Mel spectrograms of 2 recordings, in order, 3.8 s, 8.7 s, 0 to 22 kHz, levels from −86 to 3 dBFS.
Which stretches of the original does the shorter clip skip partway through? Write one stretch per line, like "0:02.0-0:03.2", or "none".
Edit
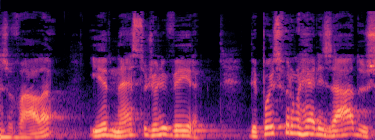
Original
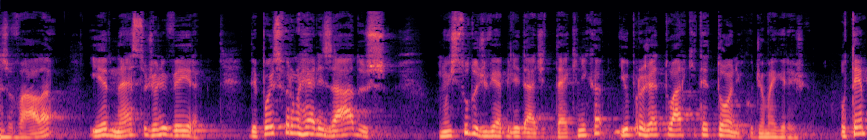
none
